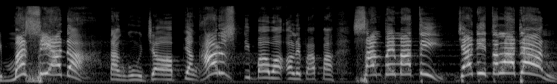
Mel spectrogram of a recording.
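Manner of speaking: high, loud, building to a shout; daughter's rebuke. Retold or imitated. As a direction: rise into a fierce rebuke. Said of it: "Anak perempuan saya ... bicara begini".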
